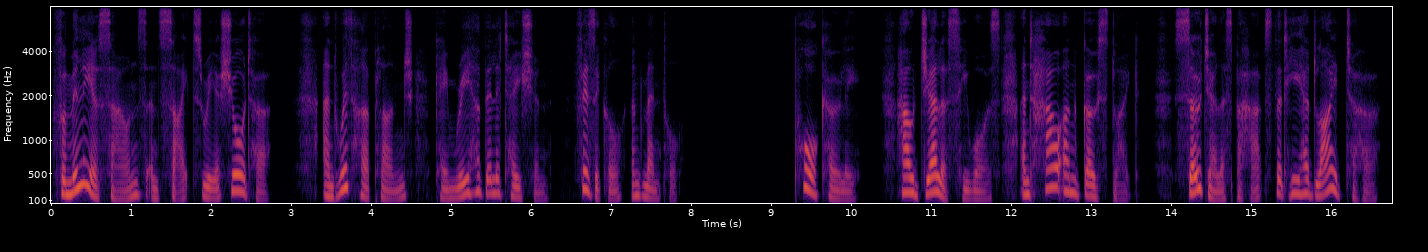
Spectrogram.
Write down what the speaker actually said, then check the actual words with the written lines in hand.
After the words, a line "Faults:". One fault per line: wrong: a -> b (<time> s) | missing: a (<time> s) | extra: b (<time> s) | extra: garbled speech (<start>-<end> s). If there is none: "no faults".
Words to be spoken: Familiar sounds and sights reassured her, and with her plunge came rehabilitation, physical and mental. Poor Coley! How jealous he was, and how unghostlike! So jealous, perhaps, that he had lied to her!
Familiar sounds and sights reassured her, and with her plunge came rehabilitation, physical and mental. Poor Coley! How jealous he was, and how unghostlike! So jealous, perhaps, that he had lied to her!
Faults:
no faults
